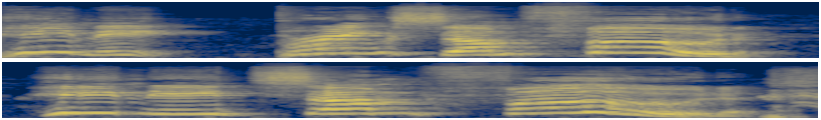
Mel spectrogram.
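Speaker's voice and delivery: very high, swooping turtle voice, "food" stretched out. Doing a line from the live-action Turtles movie: Leo voice. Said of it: "I could do a Leo".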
